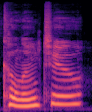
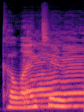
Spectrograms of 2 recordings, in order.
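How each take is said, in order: First: The name has a rounder 'ooh' vowel sound. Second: The name has a flatter, less rounded vowel sound. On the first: The speaker calls it right. "like a little bit more ooh" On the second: The speaker calls it wrong. "instead of like Kaluntu"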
